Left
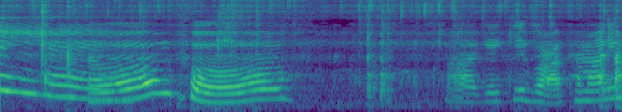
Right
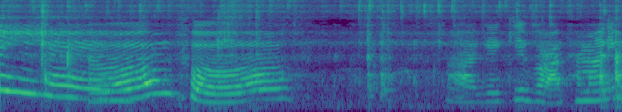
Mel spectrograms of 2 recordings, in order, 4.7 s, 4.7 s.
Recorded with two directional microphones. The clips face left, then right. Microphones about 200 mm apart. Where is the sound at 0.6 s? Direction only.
40° left (ahead or behind).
